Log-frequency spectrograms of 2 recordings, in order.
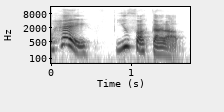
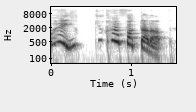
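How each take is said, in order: First: Bluntly calling out a slip-up; blunt callout. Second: High, hesitant, softened correction; gentle correction. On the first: Coworker flagging the newcomer's mistake, blunt. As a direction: tell them straight they messed up. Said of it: "Obviously not like that". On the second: Coworker kindly pointing out a mistake, gentle. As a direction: break it gently in a much higher voice. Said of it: "Obviously not like that, but they go". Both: Acted.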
